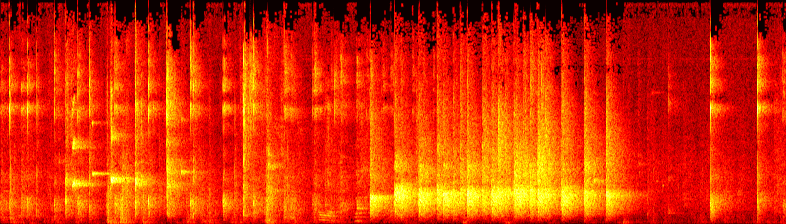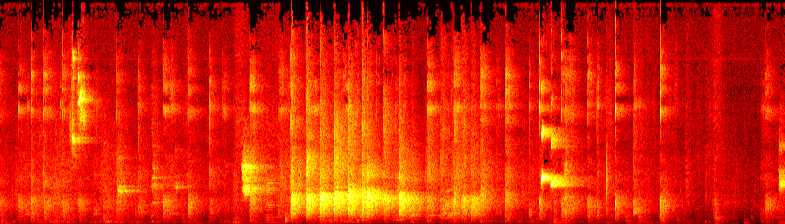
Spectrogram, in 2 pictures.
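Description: Table tennis rallies: the ball clicking rapidly off bats and table, with short shoe squeaks on the hall floor. Two spells of applause break in after points, one about seven seconds in and one about twenty-one seconds in.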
